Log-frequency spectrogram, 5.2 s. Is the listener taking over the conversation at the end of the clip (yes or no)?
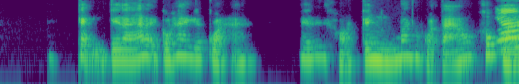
yes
